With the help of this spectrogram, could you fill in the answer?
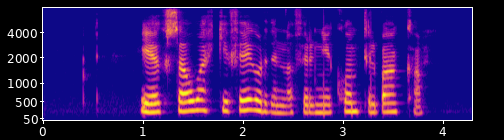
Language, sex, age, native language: Icelandic, female, 20-29, Icelandic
